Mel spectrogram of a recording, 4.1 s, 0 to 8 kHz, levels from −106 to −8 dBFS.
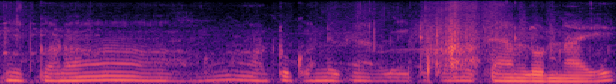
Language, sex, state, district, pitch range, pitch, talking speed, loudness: Telugu, male, Telangana, Nalgonda, 120-140 Hz, 130 Hz, 130 wpm, -43 LUFS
